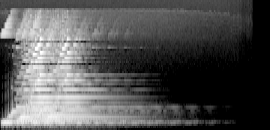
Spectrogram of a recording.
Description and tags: Flashback Sound
dream, flashback, glissando, harp, transition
